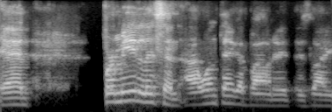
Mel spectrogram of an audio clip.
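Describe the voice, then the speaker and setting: A man speaks with a Brazilian Portuguese accent at a moderate pace. His intonation is lively. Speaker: author. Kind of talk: podcast interview.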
